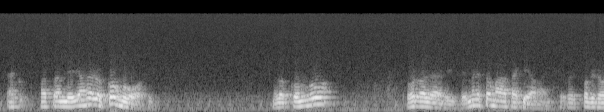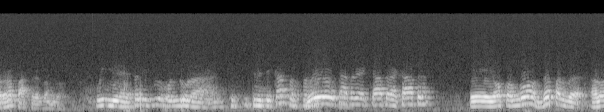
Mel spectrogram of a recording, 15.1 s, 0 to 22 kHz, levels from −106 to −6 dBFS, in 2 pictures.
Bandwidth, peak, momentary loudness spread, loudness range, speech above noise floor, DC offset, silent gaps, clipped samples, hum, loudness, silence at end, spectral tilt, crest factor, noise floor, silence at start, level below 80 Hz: 14 kHz; -8 dBFS; 14 LU; 4 LU; 30 dB; under 0.1%; none; under 0.1%; none; -24 LUFS; 0 s; -10.5 dB/octave; 16 dB; -53 dBFS; 0.1 s; -54 dBFS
